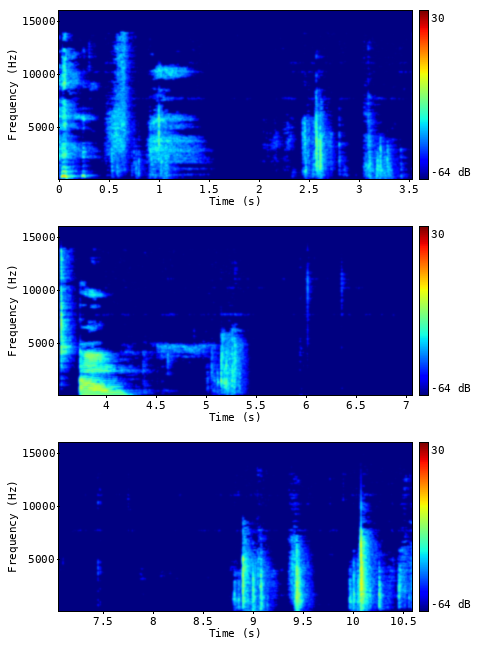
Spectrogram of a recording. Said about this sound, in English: I'm turning pages, so bear with me.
